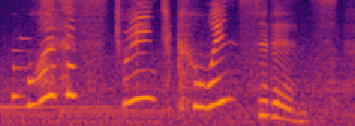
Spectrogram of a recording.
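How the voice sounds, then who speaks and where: An actress voicing a tiny childlike fairy companion in a video game, squeaky, chatty and exclamatory. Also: female voice, huge pitch swings, slow, heavily acted, rough recording. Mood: amazed. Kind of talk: video game story voice acting. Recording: very loud music behind the voice.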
